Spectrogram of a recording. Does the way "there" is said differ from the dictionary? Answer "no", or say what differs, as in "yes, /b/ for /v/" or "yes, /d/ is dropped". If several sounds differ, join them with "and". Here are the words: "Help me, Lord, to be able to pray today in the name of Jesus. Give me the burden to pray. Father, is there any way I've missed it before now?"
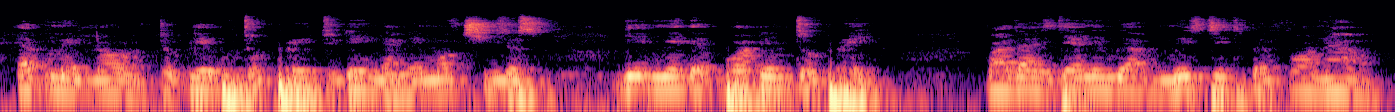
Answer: yes, /l/ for /ɹ/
